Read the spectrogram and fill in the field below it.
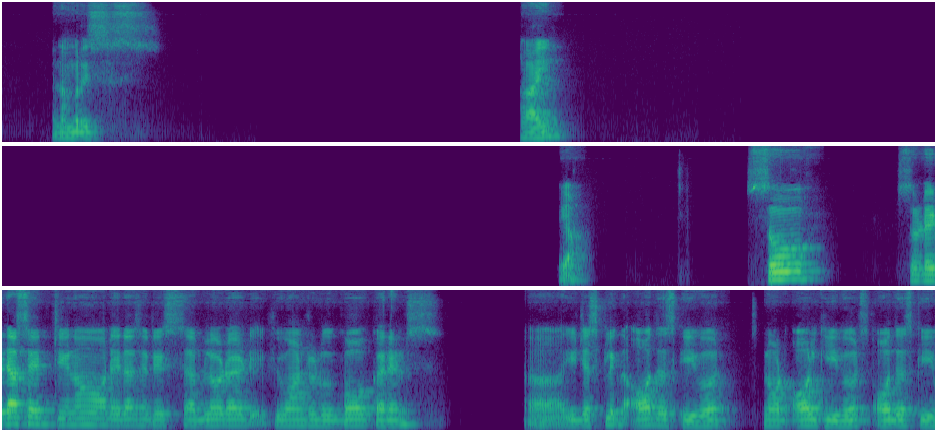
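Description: A man speaks calmly into a microphone, in short bursts with long pauses at first.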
